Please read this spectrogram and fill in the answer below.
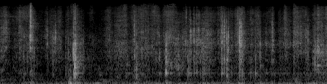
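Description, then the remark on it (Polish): Steady rustling and crinkling of paper documents, including a warranty card, being unpacked from a product's blister packaging and unfolded, with irregular crisp bursts and soft shuffling throughout; no one speaks. “Otrzymujemy na sam początek papiery. Papierów jest tutaj trochę.”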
